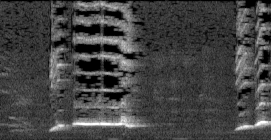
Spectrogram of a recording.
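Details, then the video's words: A red-tailed grey parrot gives a clear whistle that swoops upward and holds a bright, steady note, then starts another rising whistle about two seconds later. "loro yaco de cola roja"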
